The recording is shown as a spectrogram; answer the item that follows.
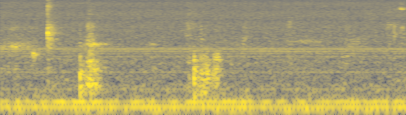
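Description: Quiet room with a steady low hum, broken by a few faint, brief sounds.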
